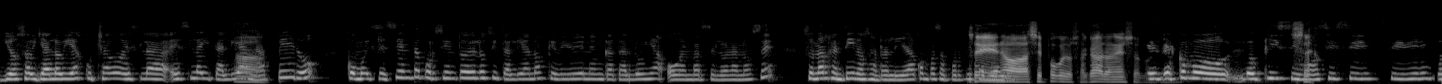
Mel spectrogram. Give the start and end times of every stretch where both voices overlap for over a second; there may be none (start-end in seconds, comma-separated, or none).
none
